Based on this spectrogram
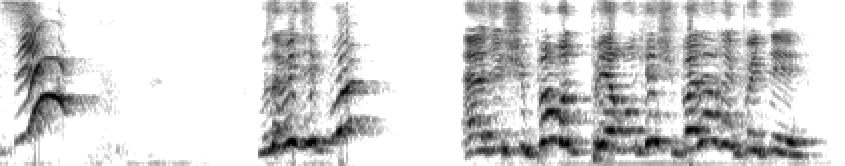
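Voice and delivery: high, loud indignant teacher; mock angry teacher. Teacher snaps back at the student, high and loud. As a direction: squawk it like an offended teacher.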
